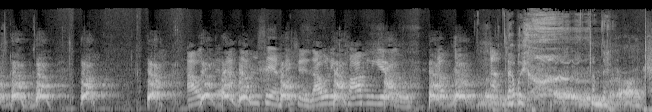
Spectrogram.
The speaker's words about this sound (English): What noise is that dog making? That's what Pacho thinks he sounds like.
